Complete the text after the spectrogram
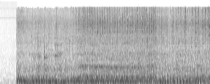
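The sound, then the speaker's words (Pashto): A motor rickshaw built from a Zaranj motorcycle engine cuts in abruptly and idles with a loud, steady, rattling putter. “کندهار کې د ټیکسي موټرونو او نورو رکشو سره سره خلکو د زرنج موټر سایکلونو څخه رکشې جوړې کړې او سپرلې وړي راوړي.”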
